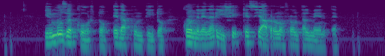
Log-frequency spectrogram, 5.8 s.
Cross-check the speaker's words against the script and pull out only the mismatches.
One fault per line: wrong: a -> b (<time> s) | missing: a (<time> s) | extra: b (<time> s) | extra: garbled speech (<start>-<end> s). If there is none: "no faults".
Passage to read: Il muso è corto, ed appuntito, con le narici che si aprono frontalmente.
no faults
